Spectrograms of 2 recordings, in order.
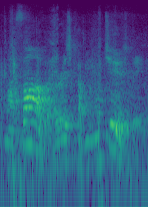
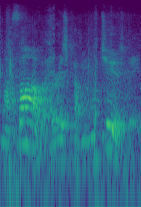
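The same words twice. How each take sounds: First: It is split into two phrases after father. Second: It is split into two phrases after father.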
